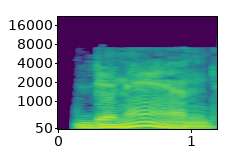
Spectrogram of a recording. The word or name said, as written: demander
